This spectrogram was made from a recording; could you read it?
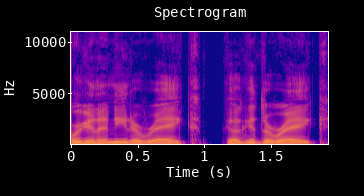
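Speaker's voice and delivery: usual speaking voice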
